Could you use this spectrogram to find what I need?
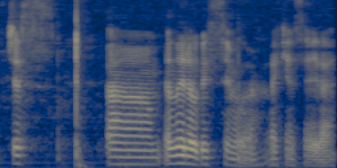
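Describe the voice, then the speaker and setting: A man with a non-native accent at medium pitch, monotone and flat in intonation, amid noticeable background noise. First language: not English. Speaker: musician. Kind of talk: casual chat. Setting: livestream. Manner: halting, many fillers.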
